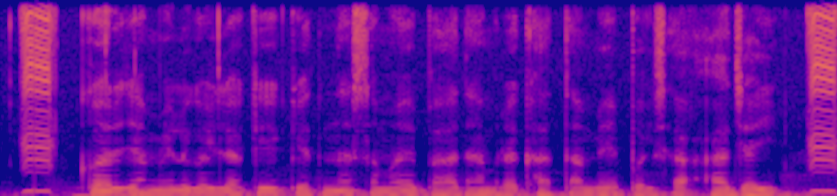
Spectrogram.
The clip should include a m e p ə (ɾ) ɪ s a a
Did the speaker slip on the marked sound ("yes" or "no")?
yes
